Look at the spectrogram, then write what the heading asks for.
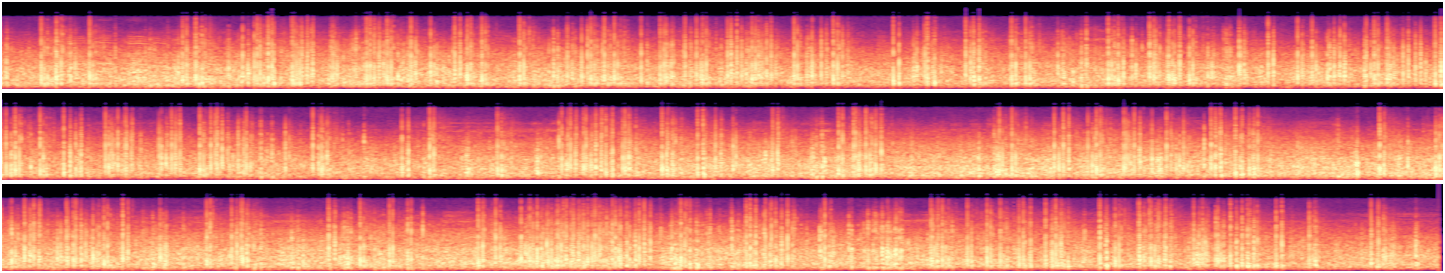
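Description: Fireworks finale: a continuous, dense barrage of rapid pops and crackling from aerial shells bursting, with no let-up.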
